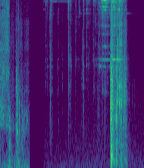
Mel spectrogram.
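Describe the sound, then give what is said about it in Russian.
A bunch of apartment keys jingles and clinks in short metallic bursts, a brief shake, a pause of scattered light tinkles, then a louder, fuller jangle before it settles. “Ключи от квартиры Сергей хранил долго.”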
